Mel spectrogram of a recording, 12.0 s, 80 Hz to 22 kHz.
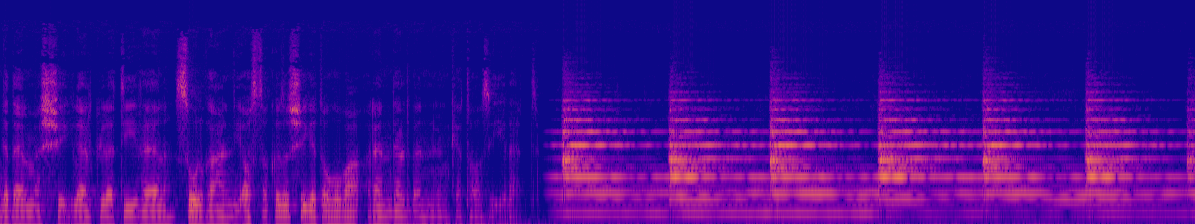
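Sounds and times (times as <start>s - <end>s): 
speech: 0.0s - 5.8s
Franciscan church bell tolling: 5.4s - 11.9s.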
